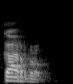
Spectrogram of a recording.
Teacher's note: el rasgo vibrante, en el cual el aire hace vibrar la punta de la lengua al pasar, como la letra R.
